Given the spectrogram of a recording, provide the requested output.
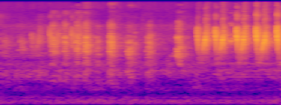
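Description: Cigun singing a quick run of thin, high chirps and short trills that grow louder and denser toward the end, with faint low background rumble.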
